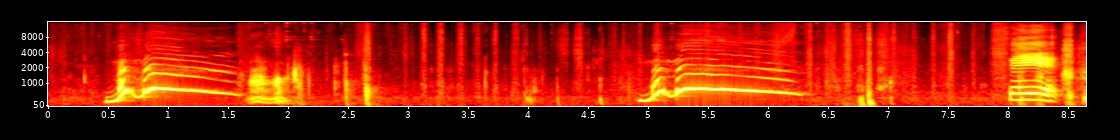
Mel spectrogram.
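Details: Pet miniature schnauzer vocalizing back at its owner, giving two drawn-out yodelling calls about four seconds apart, each rising sharply then sliding slowly down, with a brief third call near the end and faint rustling between.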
